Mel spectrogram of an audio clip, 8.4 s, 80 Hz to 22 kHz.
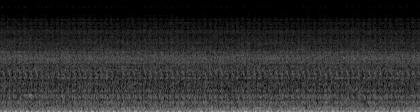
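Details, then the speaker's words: Mk4 Ford Fiesta unstarted for over four years, 12 V at coil but no spark: starter churns steadily at about two beats a second, never catching; crank sensor signal shows max 334 rpm with long gaps, failed crankshaft position sensor. "so what we can see there is the max RPM of the engine was 334 RPMs and we can see that there's quite a gap in between every sensor here there was nothing for ages nothing happened for quite a while"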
